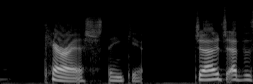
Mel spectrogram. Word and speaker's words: Karesh: Karesh, am I pronouncing that? Karesh, thank you.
